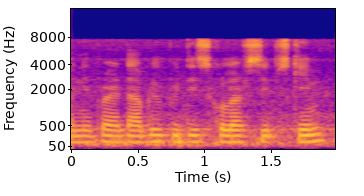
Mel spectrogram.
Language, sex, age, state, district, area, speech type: Bodo, male, 18-30, Assam, Kokrajhar, rural, spontaneous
